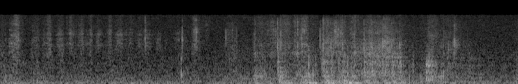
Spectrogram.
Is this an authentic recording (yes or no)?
yes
